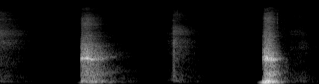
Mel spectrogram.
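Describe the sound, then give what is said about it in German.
Two deep, audible breaths, each a quieter inhale followed by a loud, airy exhale like a sigh, taken slowly with short silences between them. “Okay, jetzt atmen wir zweimal durch.”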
